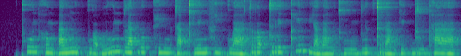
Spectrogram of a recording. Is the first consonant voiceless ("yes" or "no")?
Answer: yes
